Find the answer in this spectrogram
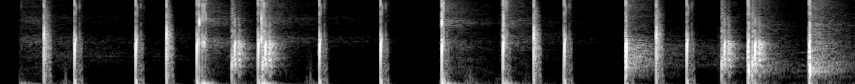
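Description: About twenty sharp hand claps at an uneven pace, some closely bunched, with silent gaps between them.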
